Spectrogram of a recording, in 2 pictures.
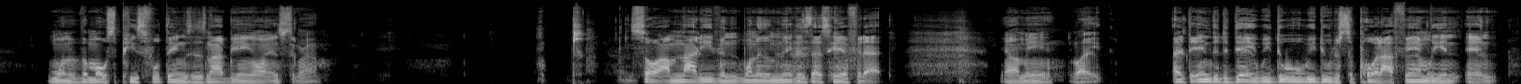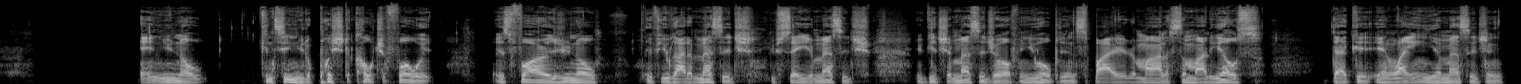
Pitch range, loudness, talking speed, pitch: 90-100 Hz, -20 LUFS, 175 wpm, 95 Hz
